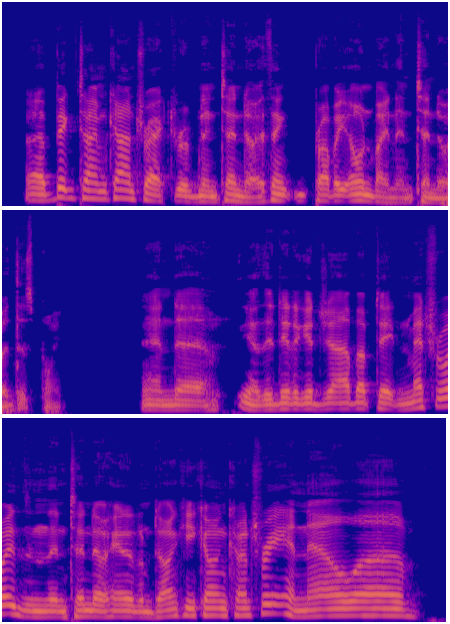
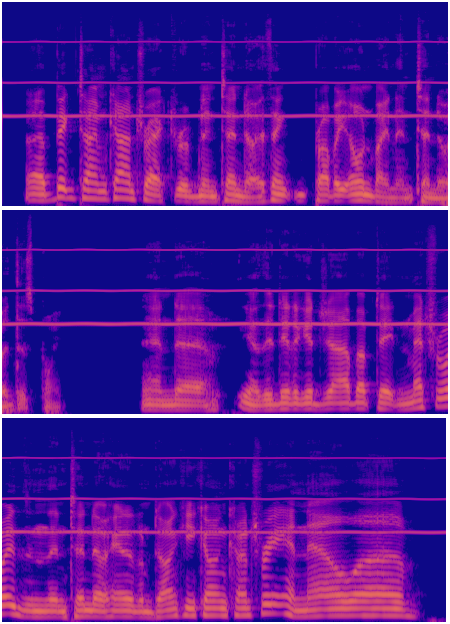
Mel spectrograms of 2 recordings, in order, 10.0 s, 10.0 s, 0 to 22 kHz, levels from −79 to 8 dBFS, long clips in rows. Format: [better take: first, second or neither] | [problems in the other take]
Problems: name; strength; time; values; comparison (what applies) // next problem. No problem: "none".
first | high-pitched whine; loud; throughout; 2 kHz, 7 dB below the speech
